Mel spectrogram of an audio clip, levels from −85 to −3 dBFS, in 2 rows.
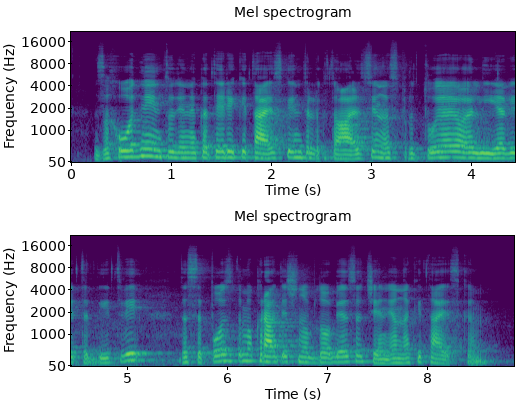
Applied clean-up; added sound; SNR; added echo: none; none; none; none.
